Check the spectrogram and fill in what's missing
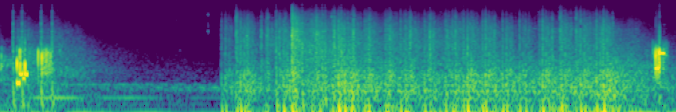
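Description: Dense bursts of gunfire crackle through a night patrol in the Arma OPTRE game, with rapid overlapping shots rolling on continuously after a quiet opening.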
